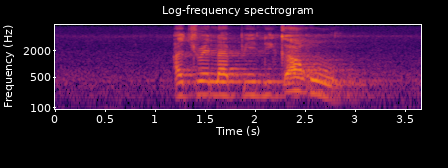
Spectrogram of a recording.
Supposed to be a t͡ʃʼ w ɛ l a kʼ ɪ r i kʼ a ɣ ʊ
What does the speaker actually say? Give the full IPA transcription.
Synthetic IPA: a t͡ʃʼ w ɛ l a pʼ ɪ l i kʼ a ɣ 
